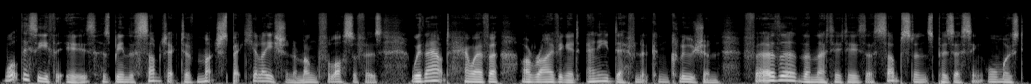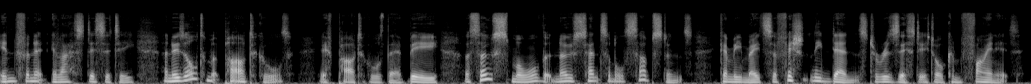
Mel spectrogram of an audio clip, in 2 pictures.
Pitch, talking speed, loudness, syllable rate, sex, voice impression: 120 Hz, 165 wpm, -21 LUFS, 5.9 syllables/s, male, masculine, adult-like, tensed, slightly powerful, clear, fluent, intellectual, friendly, reassuring, wild, slightly lively, kind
